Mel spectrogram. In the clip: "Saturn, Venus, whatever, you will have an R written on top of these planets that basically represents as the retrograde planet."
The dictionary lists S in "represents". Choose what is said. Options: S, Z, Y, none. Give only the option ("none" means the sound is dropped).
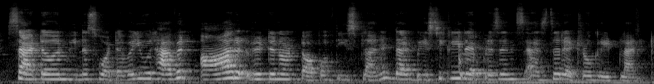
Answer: S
